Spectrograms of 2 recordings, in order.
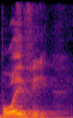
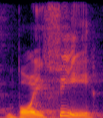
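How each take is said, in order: First: It is said the way outsiders say it. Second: It is said the way local residents say it. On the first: The speaker is not from the area. The speaker calls it wrong. "you can tell if someone is not from the area" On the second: The speaker is from the area. The speaker calls it right. "people call it Boise if you're local"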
